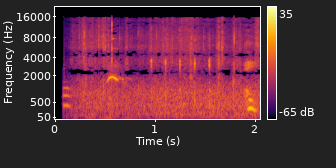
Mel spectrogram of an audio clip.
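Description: Light rustling with quick, soft ticks, about seven a second, as of steps on dry fallen leaves and gravel, with one short high chirp about half a second in.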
